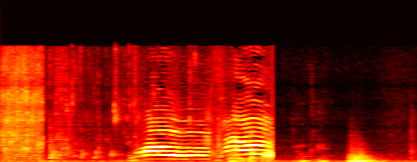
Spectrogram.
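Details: Male Norwegian Forest Cat meowing during a bath at home: two drawn-out, slightly wavering meows in quick succession, the second briefly rising, followed by quiet and a faint soft noise.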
